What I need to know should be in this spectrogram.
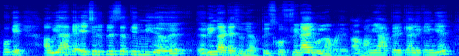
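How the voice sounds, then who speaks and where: A man's voice: a little high, brisk, a bit bright. Man teaching chemistry in an echoey room. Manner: explains step by step, often asks the students questions. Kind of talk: online chemistry lesson. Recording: echoey room, mic at a distance.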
